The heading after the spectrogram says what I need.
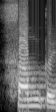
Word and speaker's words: سمت: ہے۔ درست تلفظ ہے سمت یعنی سین پر زبر ہے اور میم پر جزم ہے، تو ہم اس کو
